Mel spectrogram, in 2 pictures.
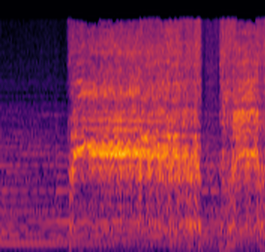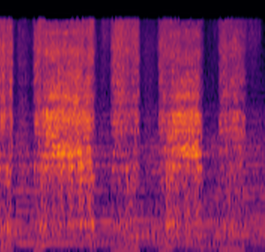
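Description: A horse whinnying, heard over background music: one long, loud call starting about a second in, then four shorter calls that fade.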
